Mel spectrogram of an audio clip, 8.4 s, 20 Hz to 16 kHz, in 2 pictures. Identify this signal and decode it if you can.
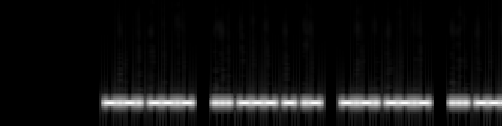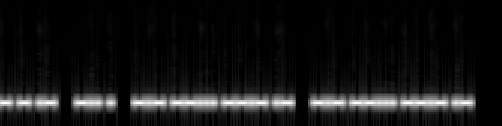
Morse code, heard as a keyed tone, about 42 wpm, 690 Hz. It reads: CQ SOTA CQ SOTA DE K7QA K7QA
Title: SOTA QSO Practice 45wpm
